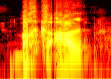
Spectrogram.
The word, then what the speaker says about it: Barkal: Alors, ça se prononce Barcal ou Barhal, du coup. Barkal.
